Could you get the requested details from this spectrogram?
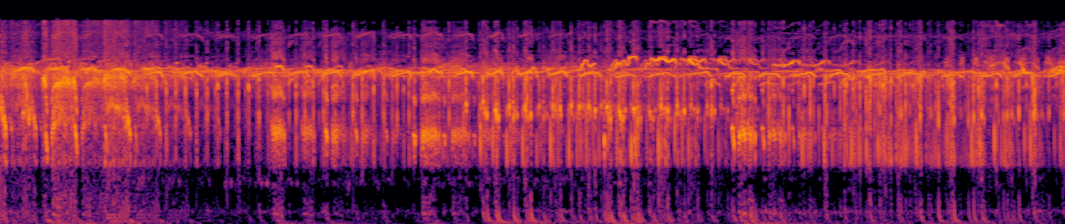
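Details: Swiftlet calling sounds from Kampar, Riau, used to lure swiftlets to a bird house: a dense, continuous chorus of rapid high chirps and twitters, with many overlapping callers and no pauses.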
